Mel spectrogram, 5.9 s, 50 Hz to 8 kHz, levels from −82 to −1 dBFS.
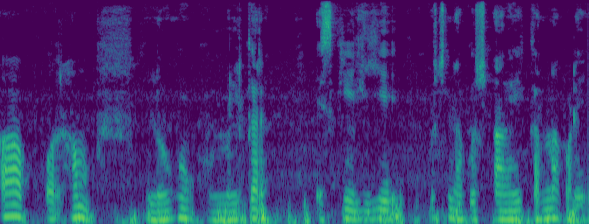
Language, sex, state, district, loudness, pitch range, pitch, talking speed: Hindi, male, Bihar, Bhagalpur, -28 LUFS, 105-125 Hz, 115 Hz, 140 wpm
